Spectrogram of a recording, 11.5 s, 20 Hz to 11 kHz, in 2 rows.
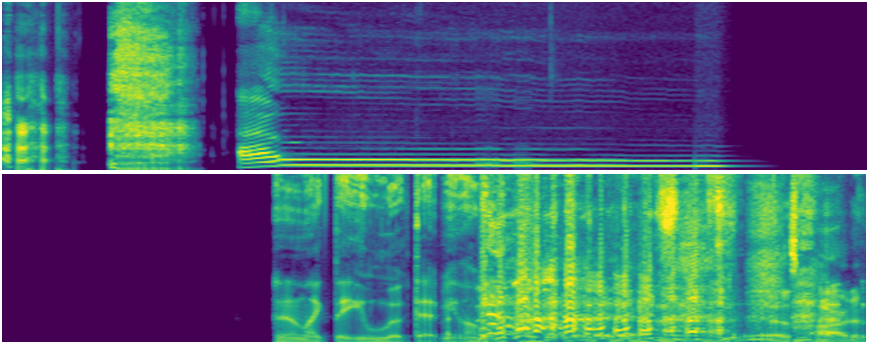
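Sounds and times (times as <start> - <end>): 
speech: 0.1 - 0.4, 7.6 - 11.5
person imitating a howl: 1.6 - 5.1
laughter: 8.8 - 11.5.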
